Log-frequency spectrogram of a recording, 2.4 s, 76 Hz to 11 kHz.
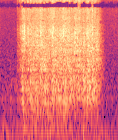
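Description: Shaving brush swirling on a tub of CK6-formula shaving soap while it is loaded: a faint, steady, wet swishing that begins about half a second in.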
